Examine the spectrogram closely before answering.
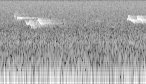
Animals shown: Red-eyed Vireo (Vireo olivaceus)

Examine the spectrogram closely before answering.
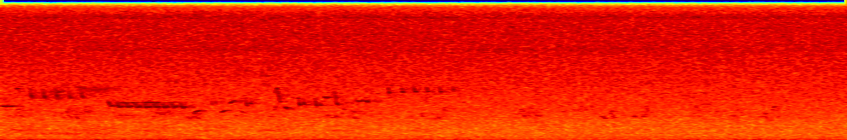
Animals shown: Winter Wren (Troglodytes hiemalis), Red-eyed Vireo (Vireo olivaceus), American Crow (Corvus brachyrhynchos)

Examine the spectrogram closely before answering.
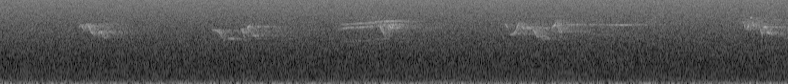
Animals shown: Hermit Thrush (Catharus guttatus), Red-eyed Vireo (Vireo olivaceus), Black-throated Green Warbler (Setophaga virens)

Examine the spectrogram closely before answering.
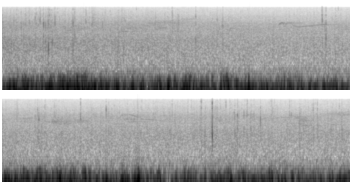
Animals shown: Eastern Wood-Pewee (Contopus virens)

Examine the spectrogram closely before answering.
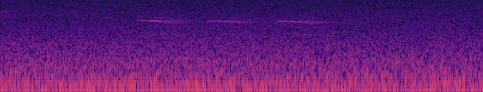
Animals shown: Blue Jay (Cyanocitta cristata)

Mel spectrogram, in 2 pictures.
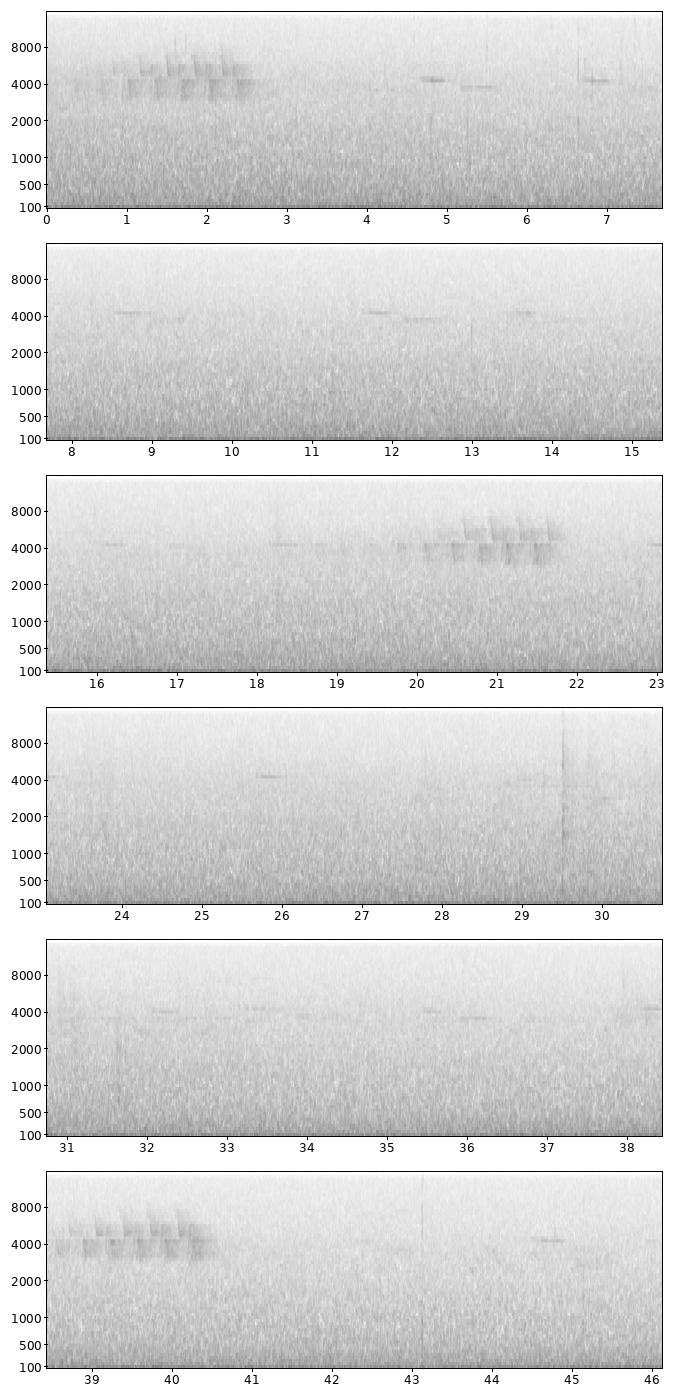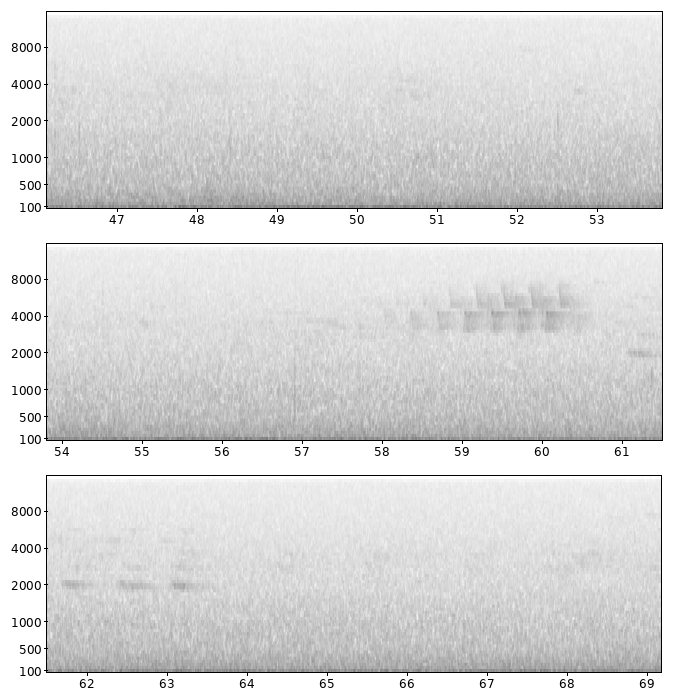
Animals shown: Black-throated Green Warbler (Setophaga virens), Ovenbird (Seiurus aurocapilla), Black-capped Chickadee (Poecile atricapillus), American Crow (Corvus brachyrhynchos)

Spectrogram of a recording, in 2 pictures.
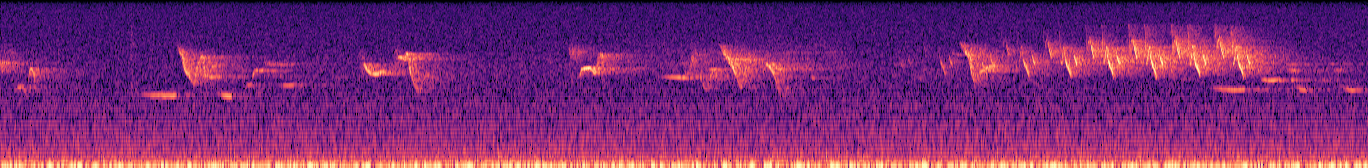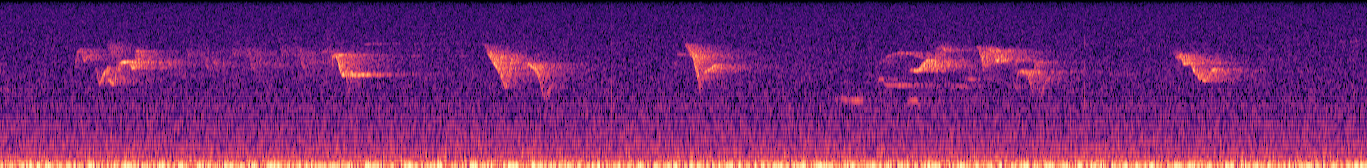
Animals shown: Red-eyed Vireo (Vireo olivaceus), Ovenbird (Seiurus aurocapilla), Hermit Thrush (Catharus guttatus), Eastern Wood-Pewee (Contopus virens)

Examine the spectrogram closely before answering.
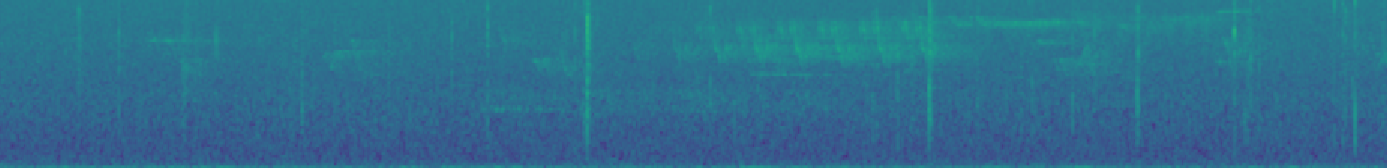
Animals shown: Northern Parula (Setophaga americana), Blackburnian Warbler (Setophaga fusca), Hermit Thrush (Catharus guttatus), Ovenbird (Seiurus aurocapilla), Red-eyed Vireo (Vireo olivaceus)

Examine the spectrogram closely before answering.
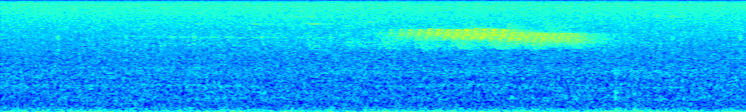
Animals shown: Ovenbird (Seiurus aurocapilla), Pine Warbler (Setophaga pinus), Dark-eyed Junco (Junco hyemalis)

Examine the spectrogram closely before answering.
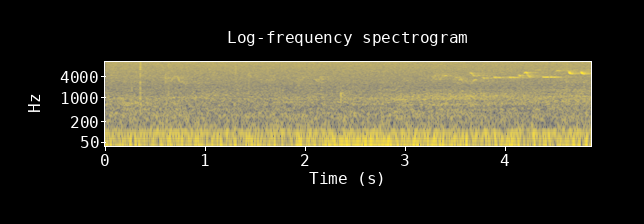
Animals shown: Winter Wren (Troglodytes hiemalis), Red-eyed Vireo (Vireo olivaceus)

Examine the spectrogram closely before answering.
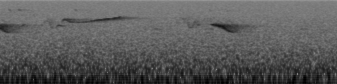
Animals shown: Eastern Wood-Pewee (Contopus virens), Winter Wren (Troglodytes hiemalis), Golden-crowned Kinglet (Regulus satrapa), Red-eyed Vireo (Vireo olivaceus), Veery (Catharus fuscescens), White-breasted Nuthatch (Sitta carolinensis)

